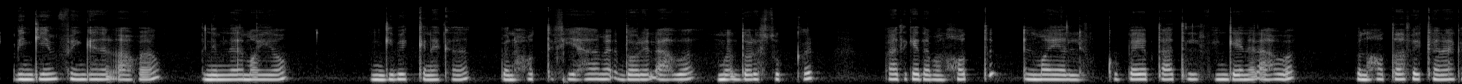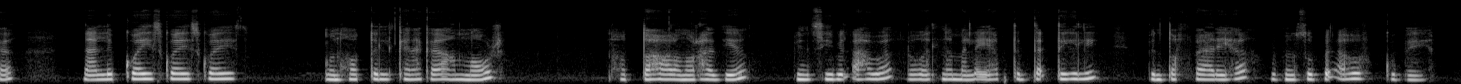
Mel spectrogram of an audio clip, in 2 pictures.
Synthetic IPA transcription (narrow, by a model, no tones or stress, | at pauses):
benɡiːmfenɡæːnelʔæhwæ | b̥enemnælmɑjːɑ | wenɡiːbelkːænækʰæ | b̥enħot̪ˤːfiːɦæmeʔd̪ɑːɾˤelʔæhwæwemeʔd̪ɑːɾˤesːokːɑɾˤ | b̥aʕd̪ked̪æbenħot̪ˤː | elmɑjːɑlːfikːobːæːjːæbet̪aːʕet̪elfenɡæːnelʔæhwæ | b̥enħot̪ˤːhɑfilkːænækæ | nʔælːeb̚kowæjːeskowæjːeskowæjːes | wenħot̪ˤːelkænækæʕanːoːɾˤ | nħot̪ˤːɑɦɑʕalænɑːɾˤhɑd̪iæ | b̥ensiːbelʔæɦwæloɣæːt̪læmːælæʔiːhæbt̪eb̚d̪æʔt̪eɣli | b̥ent̪ˤɑfːeʕaleːɦæwebensˤobːelʔæhwæfi̥kːobːæːjːæ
